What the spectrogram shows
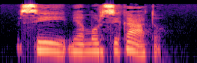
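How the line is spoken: Murmured. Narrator (Italian): mormorò

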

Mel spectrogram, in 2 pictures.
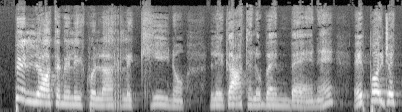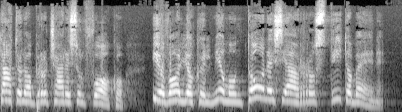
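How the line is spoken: Puppeteer's rasping voice. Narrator (Italian): il burattinaio disse loro con voce rantolosa

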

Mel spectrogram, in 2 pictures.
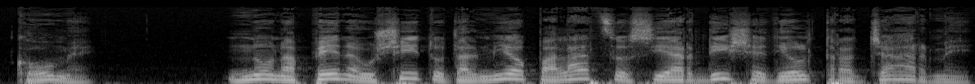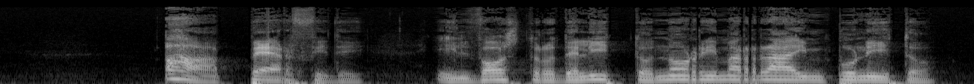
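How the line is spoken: Exclaiming to himself. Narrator (Italian): non potendo dubitare esclamò fra sé

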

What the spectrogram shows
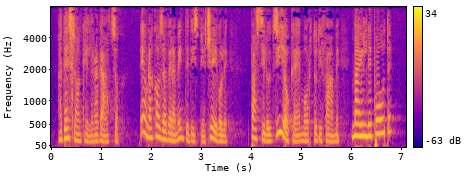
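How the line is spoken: Dismayed exclamation. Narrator (Italian): Don Mariano, con aria costernata, esclamò

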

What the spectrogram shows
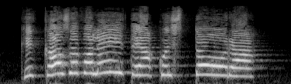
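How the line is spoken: Irritated old man shouting. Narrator (Italian): un vecchino il quale gridò tutto stizzito

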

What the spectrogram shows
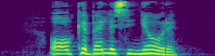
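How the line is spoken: Exclaimed. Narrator (Italian): esclamò

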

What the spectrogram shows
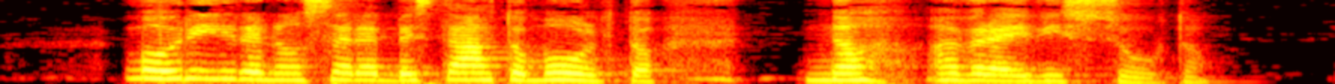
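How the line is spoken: Woman exclaiming. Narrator (Italian): Ella esclamò

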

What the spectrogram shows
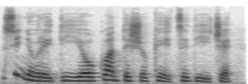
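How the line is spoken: Exclaimed. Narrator (Italian): esclamò

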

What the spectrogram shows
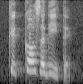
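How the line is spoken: Exclaimed. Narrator (Italian): esclamò Nicola

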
